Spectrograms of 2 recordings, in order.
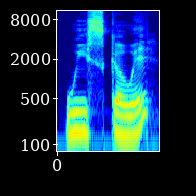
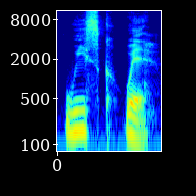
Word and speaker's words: Wiskwe: So instead of saying Wiskoe, we would pronounce it Wiskwe.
